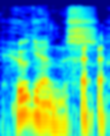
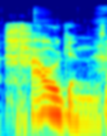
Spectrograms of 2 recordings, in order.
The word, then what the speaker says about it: Huygens: Huygens. – Huygens. Even Huygens. I can't pronounce it. It's a Dutch name for the scientist Christian Huygens, who discovered Titan in orbit around Saturn, in fact.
